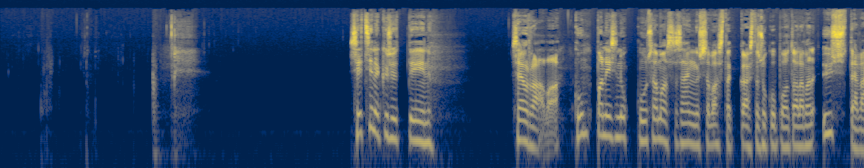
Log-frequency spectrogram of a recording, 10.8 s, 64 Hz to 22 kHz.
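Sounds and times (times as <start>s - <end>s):
person sipping water: 0.4s - 1.2s
speech: 4.4s - 5.6s, 6.4s - 10.8s.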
